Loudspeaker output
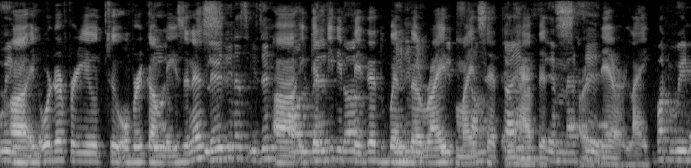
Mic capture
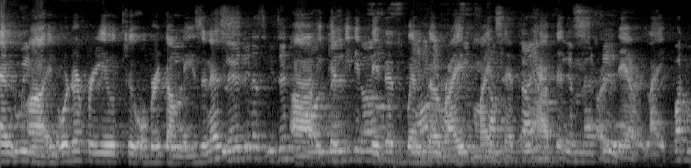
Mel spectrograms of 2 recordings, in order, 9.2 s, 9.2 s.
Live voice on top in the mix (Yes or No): No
